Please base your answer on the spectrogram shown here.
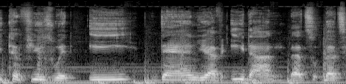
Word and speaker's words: Edan: You have Edan. That's how his name is pronounced.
